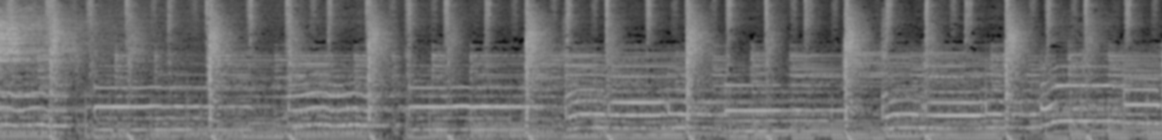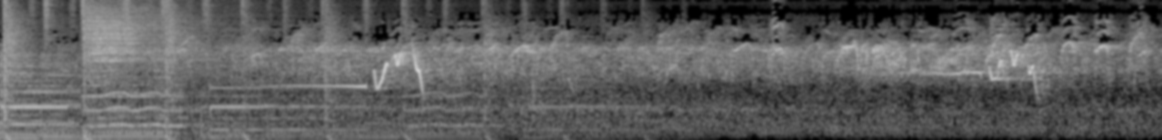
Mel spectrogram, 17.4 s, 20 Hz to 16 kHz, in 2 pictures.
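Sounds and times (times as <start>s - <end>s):
tuneful musical jingle: 0.0s - 13.1s
busy bird chirping: 0.0s - 17.4s
Japanese bush warbler singing clear rising whistled phrases: 10.0s - 17.4s.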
